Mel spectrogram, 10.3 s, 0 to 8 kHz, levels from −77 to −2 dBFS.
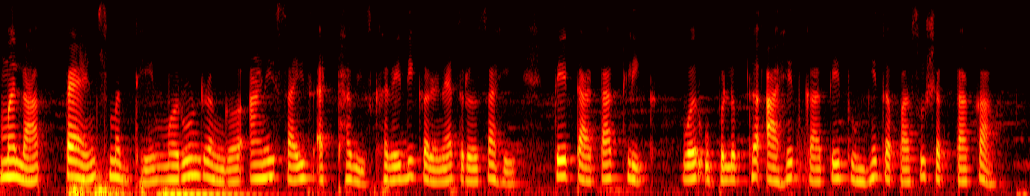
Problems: constant background noise, background conversations at intervals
